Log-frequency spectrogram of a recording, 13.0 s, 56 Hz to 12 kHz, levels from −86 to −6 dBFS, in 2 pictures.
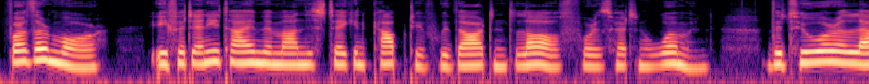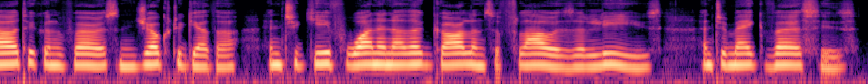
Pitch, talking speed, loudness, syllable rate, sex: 195 Hz, 185 wpm, -18 LUFS, 5.5 syllables/s, female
